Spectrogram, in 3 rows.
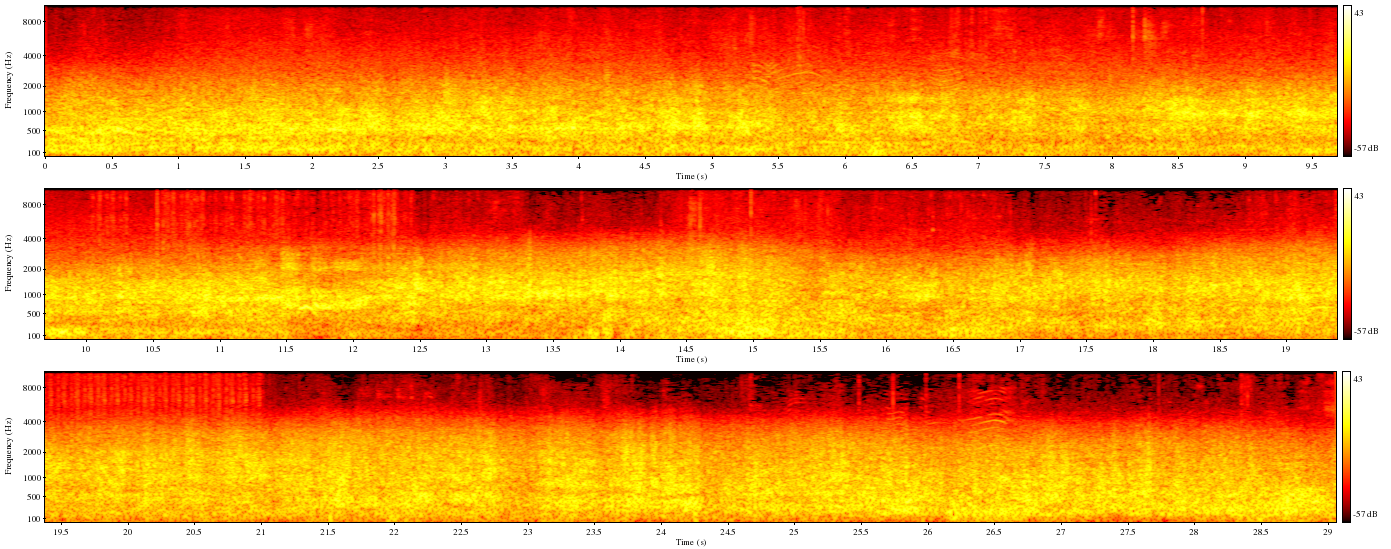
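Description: Jet noise from a BAE Hawk T1's Adour turbofan as the display jet flies past: a steady, loud rushing drone with no sharp rise or fall.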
